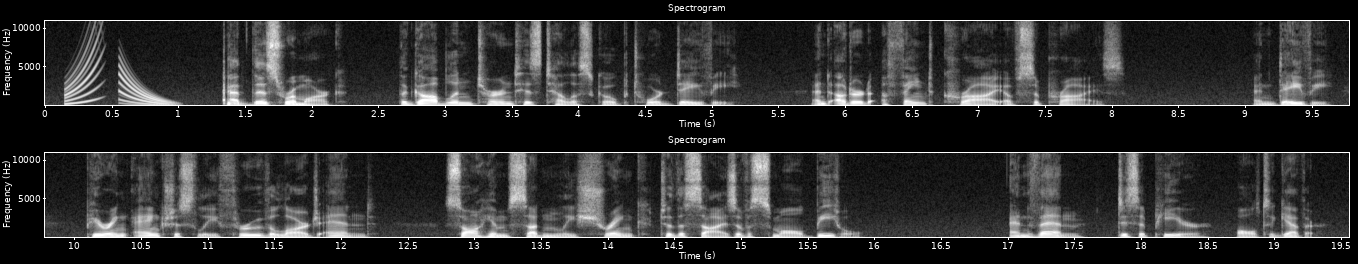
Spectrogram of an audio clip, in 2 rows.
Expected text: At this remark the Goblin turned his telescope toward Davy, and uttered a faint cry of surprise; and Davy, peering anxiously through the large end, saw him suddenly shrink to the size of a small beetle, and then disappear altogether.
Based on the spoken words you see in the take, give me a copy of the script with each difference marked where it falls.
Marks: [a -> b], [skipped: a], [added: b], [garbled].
At this remark the Goblin turned his telescope toward Davy, and uttered a faint cry of surprise; and Davy, peering anxiously through the large end, saw him suddenly shrink to the size of a small beetle, and then disappear altogether.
